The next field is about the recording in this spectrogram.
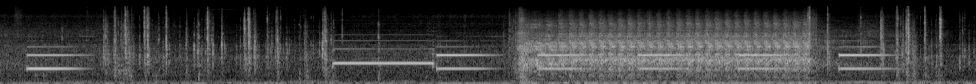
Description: ford super duty f-250 2003 6.0 liter hard start issues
